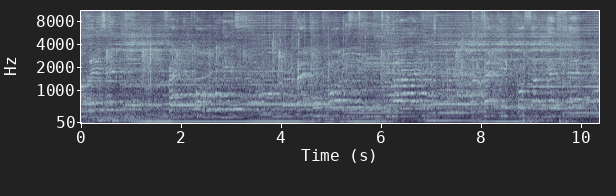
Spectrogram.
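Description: Live gospel worship music from a church band, with long held bass notes under keyboard and guitar, and singing.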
